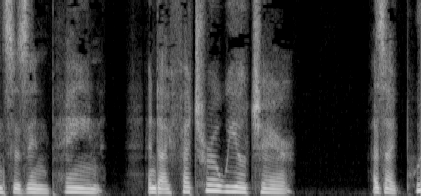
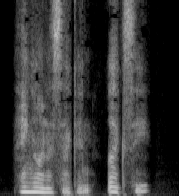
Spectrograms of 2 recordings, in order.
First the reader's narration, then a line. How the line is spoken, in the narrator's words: she murmurs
